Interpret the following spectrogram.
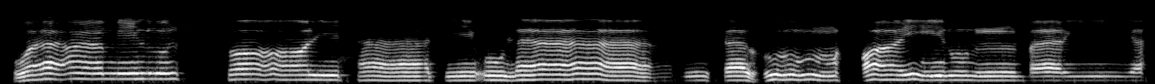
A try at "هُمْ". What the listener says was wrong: Ya, ketika pertama mengucapkan hum ya, mengucapkan hum tidak terlalu apa namanya ke bawah ya, pengucapannya lebih berat. Hum, tidak hum. Nah, akan tapi dia bagian apa tenggorokan, bagian-bagian bawah tidak sampai ke dada kita. Biasa kita mengucapkan hum, akan tapi tidak hum. Ada pengucapan lebih berat ya, mengucapannya ulaika hum. Ini dia terlalu berat. Nah, tidak seperti itu.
